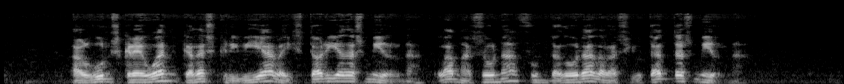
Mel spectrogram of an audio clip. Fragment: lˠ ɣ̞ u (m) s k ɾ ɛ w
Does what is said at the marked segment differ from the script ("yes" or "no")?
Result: yes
